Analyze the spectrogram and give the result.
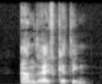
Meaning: drive chain
- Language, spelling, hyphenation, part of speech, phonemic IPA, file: Dutch, aandrijfketting, aan‧drijf‧ket‧ting, noun, /ˈaːn.drɛi̯fˌkɛ.tɪŋ/, Nl-aandrijfketting.ogg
